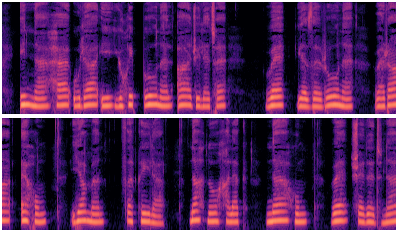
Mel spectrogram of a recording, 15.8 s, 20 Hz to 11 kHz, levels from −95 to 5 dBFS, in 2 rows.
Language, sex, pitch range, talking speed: Turkish, female, 185-205 Hz, 40 wpm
